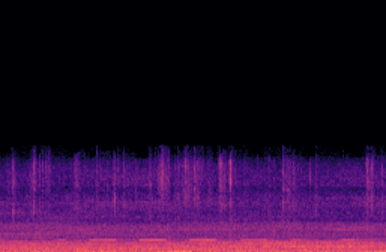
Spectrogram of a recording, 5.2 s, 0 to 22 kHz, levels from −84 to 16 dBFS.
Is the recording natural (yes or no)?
yes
